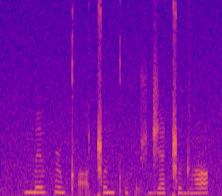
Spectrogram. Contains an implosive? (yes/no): no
